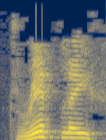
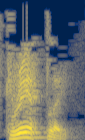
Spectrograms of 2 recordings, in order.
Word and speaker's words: straitly: Now that's a word you will come across many times in the Bible, straitly, but the spelling is special, and although we pronounce it the same as that which means a straight line, this is spelt differently from the word that refers to a straight line, and the spelling here tells us that the word doesn't mean a straight line, but it means tight.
